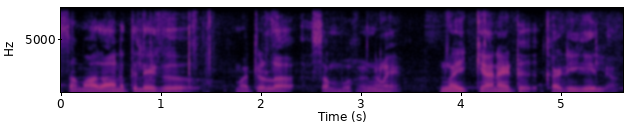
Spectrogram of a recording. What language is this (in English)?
Malayalam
